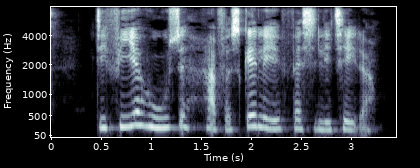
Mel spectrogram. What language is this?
Danish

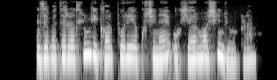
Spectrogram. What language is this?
Pashto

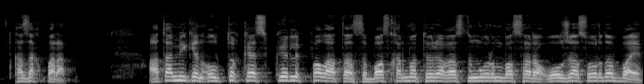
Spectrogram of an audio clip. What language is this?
Kazakh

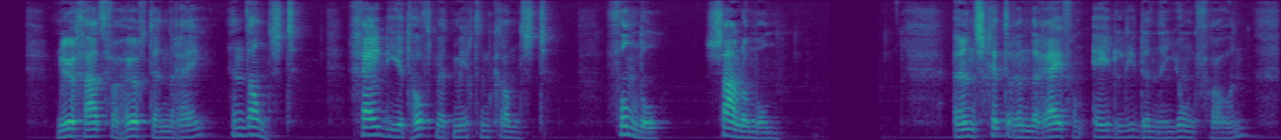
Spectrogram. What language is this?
Dutch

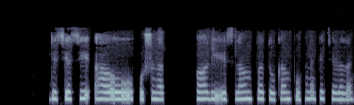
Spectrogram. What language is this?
Pashto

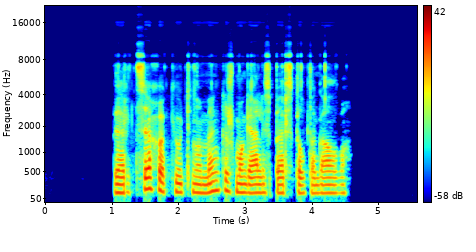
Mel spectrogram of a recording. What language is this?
Lithuanian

